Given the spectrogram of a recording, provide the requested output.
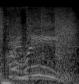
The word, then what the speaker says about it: Serene: Serene. Serene rhymes with Arlene.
